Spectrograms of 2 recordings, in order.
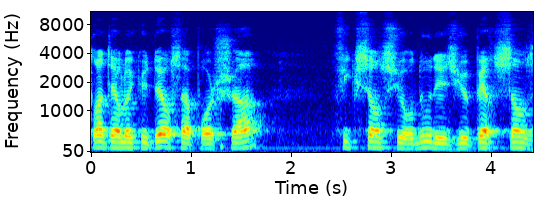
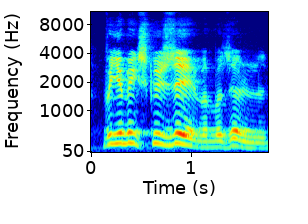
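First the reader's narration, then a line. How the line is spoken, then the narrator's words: Brusque. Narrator (French): dit-il d'un ton brusque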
